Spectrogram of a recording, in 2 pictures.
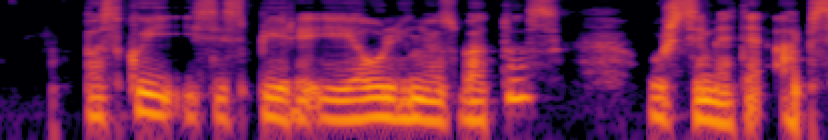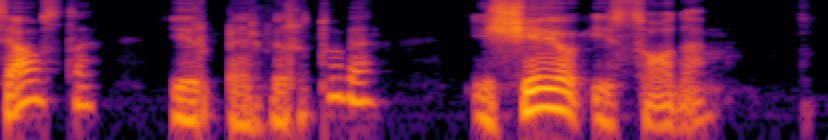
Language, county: Lithuanian, Kaunas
